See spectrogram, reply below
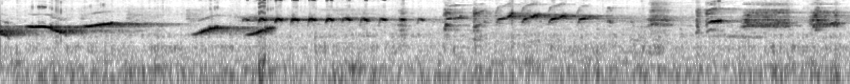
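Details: White-rumped shama song used to draw silent shamas into singing: sliding whistles, a thin high sustained note, then quick chattering and squeaky notes in a varied burst.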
